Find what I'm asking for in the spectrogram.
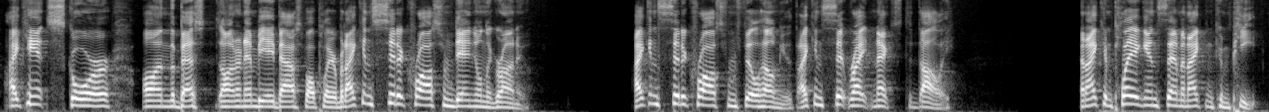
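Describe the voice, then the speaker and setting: A man's voice: fairly high pitch, normal speed, fairly bright tone, no echo, studio quality. A man in his forties hosting a podcast, telling his own story in a casual, conversational way with emphatic repeats and some self-deprecation. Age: 40s. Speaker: podcast host.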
